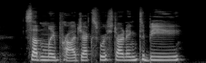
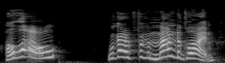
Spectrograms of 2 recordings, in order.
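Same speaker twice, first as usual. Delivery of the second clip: loud, high exasperated call; shouting; 11 semitones higher, 10 dB louder than usual. Retold or imitated. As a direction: yell it to rally the team. Imitating Scrub shouting.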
